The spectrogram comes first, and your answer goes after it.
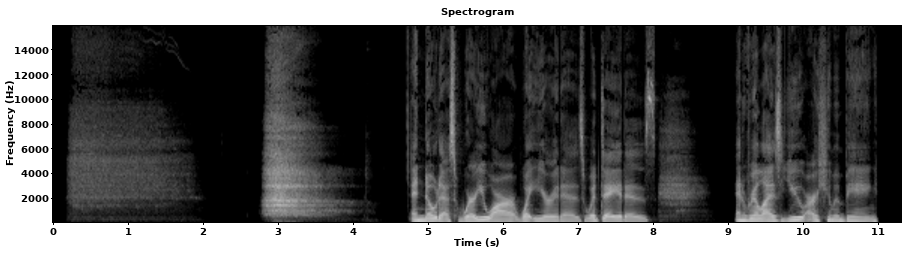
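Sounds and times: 
person taking a deep breath: 0.2 - 2.0, 2.8 - 4.2
speech: 4.8 - 8.4, 9.1 - 11.0.

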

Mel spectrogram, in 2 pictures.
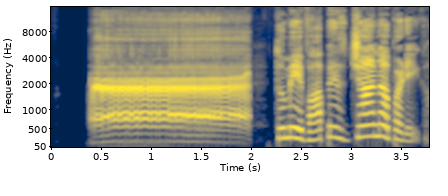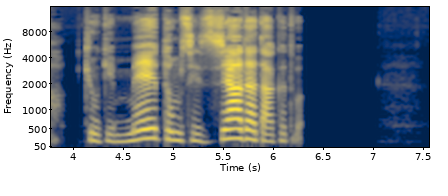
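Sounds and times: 
speech: 0.4 - 1.0, 2.3 - 6.4
goat bleating: 0.4 - 2.0.

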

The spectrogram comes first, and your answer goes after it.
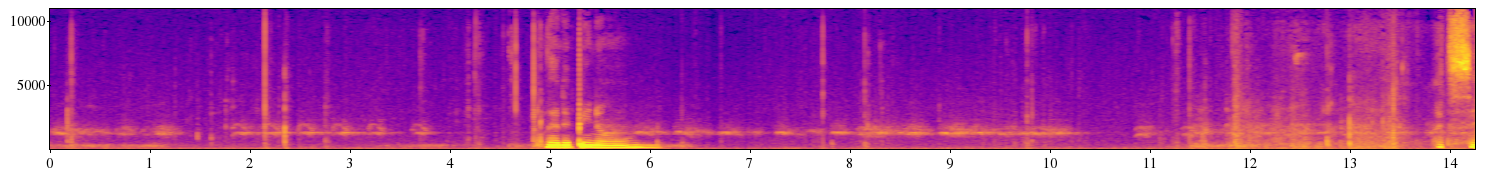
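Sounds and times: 
crows cawing in chorus: 0.0 - 4.3, 6.1 - 13.9
faint ambient noise: 0.0 - 14.2
other birds: 0.0 - 14.2
speech: 5.0 - 6.2, 14.1 - 14.2.

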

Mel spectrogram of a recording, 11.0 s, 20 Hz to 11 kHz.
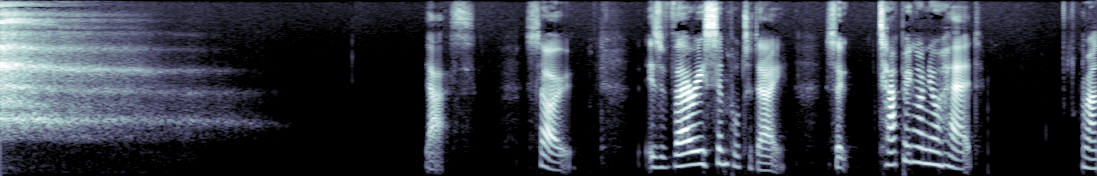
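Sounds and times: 
slow deep exhale through the mouth: 0.0 - 2.8
speech: 5.4 - 5.8, 6.4 - 9.9, 10.8 - 10.9.

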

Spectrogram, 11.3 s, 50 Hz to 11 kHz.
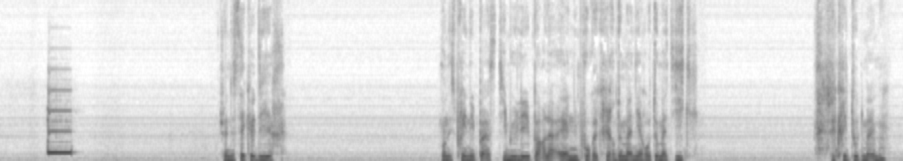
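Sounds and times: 
voicemail answering machine beep: 0.6 - 1.0
speech: 2.8 - 3.7, 5.5 - 8.8, 10.4 - 11.2.

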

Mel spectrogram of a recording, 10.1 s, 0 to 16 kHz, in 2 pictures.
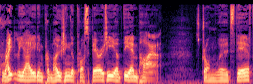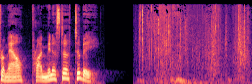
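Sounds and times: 
speech: 0.0 - 3.3, 3.9 - 7.0
newspaper page turning: 7.8 - 10.1.

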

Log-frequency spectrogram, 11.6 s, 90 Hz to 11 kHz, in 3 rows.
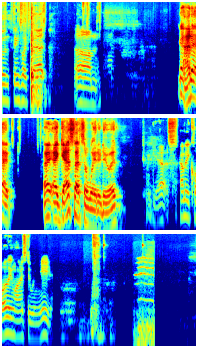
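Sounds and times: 
speech: 0.0 - 2.2, 3.5 - 10.8
cat meowing: 10.4 - 10.9.

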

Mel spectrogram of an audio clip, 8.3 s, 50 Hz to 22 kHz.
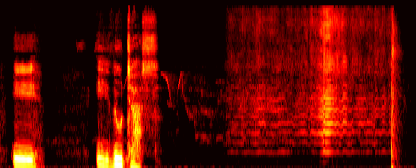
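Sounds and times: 
speech: 0.2 - 0.8, 1.9 - 3.2
high whining buzz of mosquitoes: 4.5 - 8.2
sharp slap: 7.8 - 8.2.

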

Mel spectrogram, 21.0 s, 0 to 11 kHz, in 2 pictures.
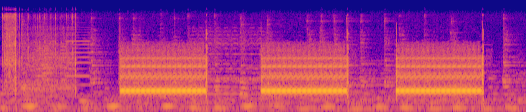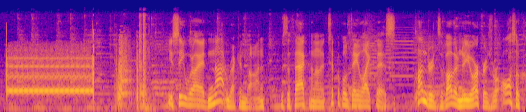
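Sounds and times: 
payphone dialing tones: 2.4 - 4.2, 5.1 - 7.0, 7.9 - 9.7, 10.6 - 12.4
speech: 14.0 - 21.0.

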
